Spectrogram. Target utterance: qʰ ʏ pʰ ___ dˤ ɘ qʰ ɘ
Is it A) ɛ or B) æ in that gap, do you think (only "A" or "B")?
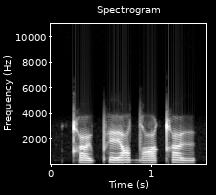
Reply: A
